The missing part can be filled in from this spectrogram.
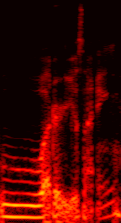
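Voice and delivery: play-acted sassy voice, slow and full of attitude. Retelling how he replies to a trend saying: imitating someone with attitude. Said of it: "with that attitude".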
